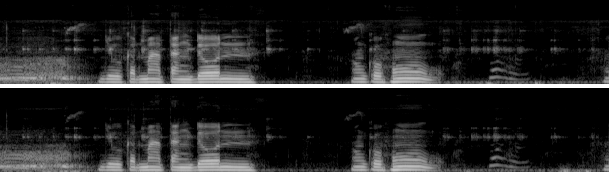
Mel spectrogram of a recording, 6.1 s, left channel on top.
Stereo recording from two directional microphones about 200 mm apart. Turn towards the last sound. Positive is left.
turn(degrees=0)  # may be behind; listen again after turning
